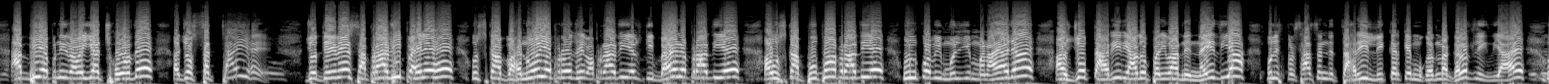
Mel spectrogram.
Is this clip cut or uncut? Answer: uncut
